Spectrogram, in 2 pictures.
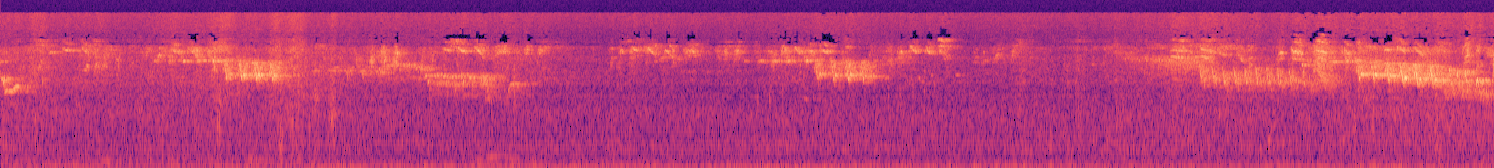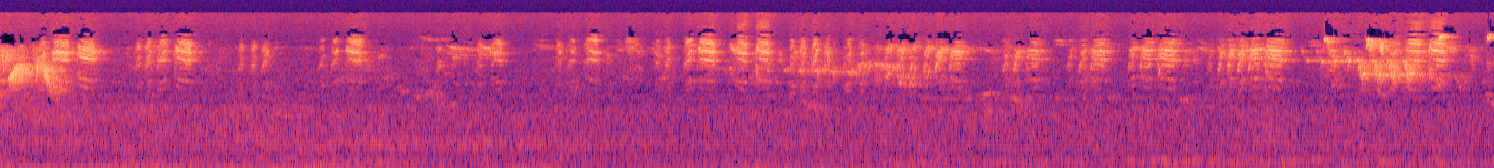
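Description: Birds chirping outdoors in short, repeated calls, some sweeping up or down in pitch, busiest about twelve to fifteen seconds in, over a low steady hum.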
